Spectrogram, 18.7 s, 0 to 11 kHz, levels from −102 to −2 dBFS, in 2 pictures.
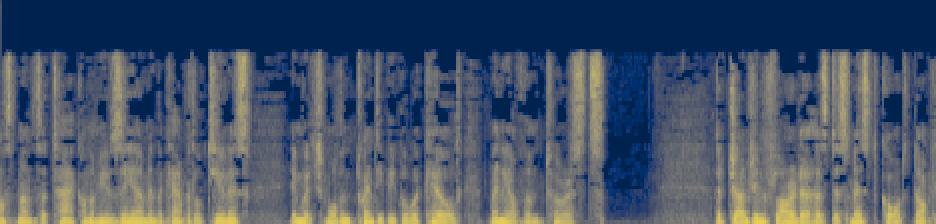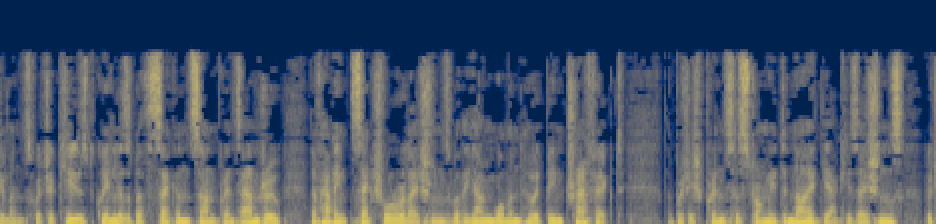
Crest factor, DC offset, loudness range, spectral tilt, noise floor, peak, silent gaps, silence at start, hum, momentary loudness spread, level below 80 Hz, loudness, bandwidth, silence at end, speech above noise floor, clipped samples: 16 dB; under 0.1%; 2 LU; -6 dB/octave; -62 dBFS; -4 dBFS; none; 0 s; none; 9 LU; -50 dBFS; -22 LUFS; 8.8 kHz; 0 s; 41 dB; under 0.1%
